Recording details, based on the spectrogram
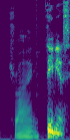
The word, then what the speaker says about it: Trithemius: Or did I say it right this time? Trimetheus? Trithemius? – Trithemius, yeah.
